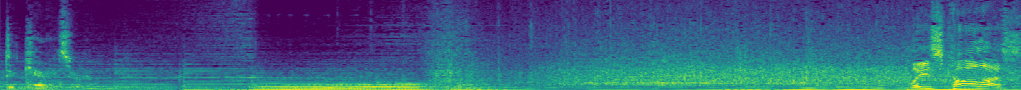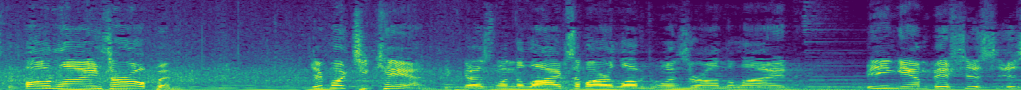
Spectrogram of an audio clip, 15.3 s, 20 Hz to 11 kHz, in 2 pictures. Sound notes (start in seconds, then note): 5.5 speaking in spanish; 12.6 applause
